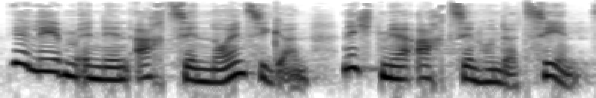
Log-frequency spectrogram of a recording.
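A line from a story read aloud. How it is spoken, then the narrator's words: Plain. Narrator (German): sagte sie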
